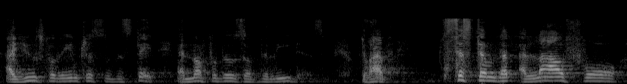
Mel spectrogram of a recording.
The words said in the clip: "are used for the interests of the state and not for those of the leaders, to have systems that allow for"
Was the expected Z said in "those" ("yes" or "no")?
yes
